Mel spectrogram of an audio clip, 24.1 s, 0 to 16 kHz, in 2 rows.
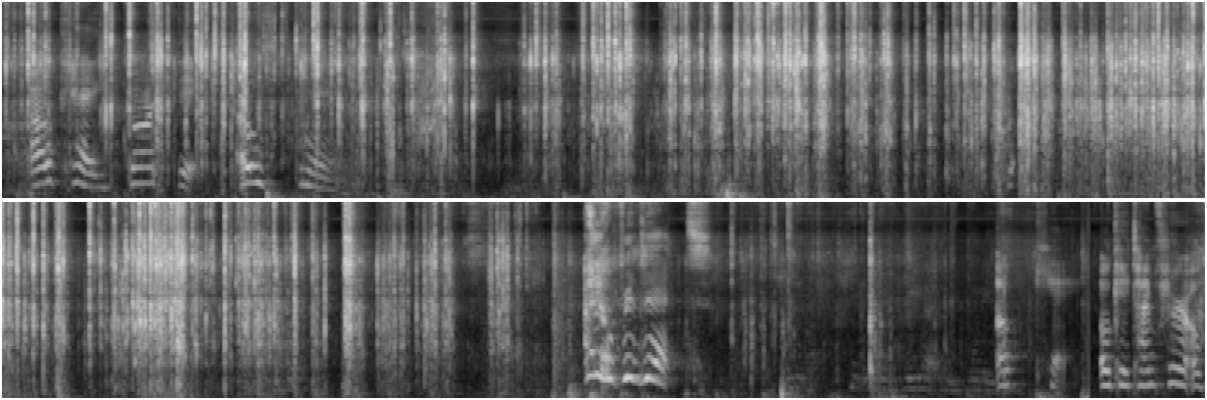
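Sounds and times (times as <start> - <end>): scattered plastic clicks: 0.0 - 17.4
plastic packaging crinkling: 0.0 - 17.6.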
